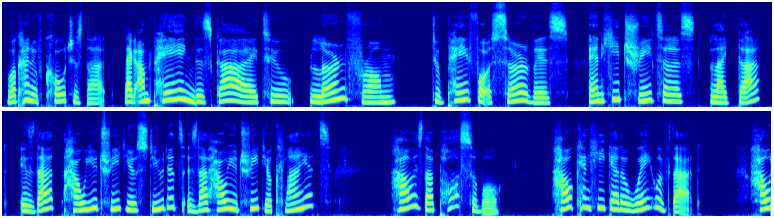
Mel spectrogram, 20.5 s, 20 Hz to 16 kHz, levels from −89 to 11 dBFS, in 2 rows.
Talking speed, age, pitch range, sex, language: 150 wpm, 30-49, 205-255 Hz, female, English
